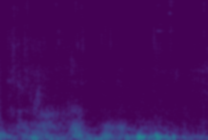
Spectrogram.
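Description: A white wardrobe door being pulled open by its handle: faint, soft low knocks and rustles.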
